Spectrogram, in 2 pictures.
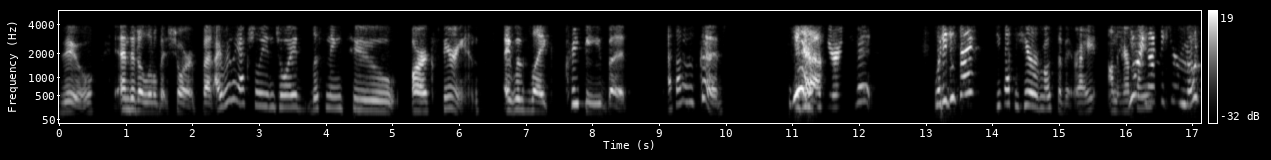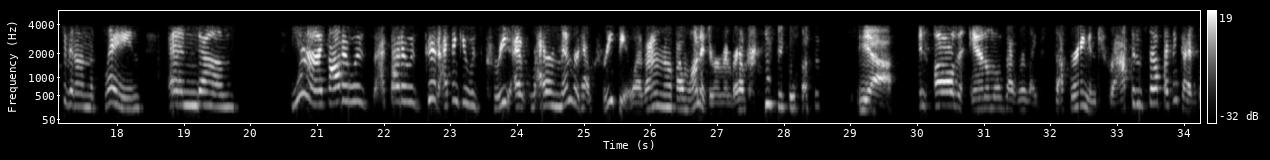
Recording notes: open up the lines for listeners to call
